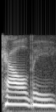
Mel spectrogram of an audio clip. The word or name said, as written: Chaldee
